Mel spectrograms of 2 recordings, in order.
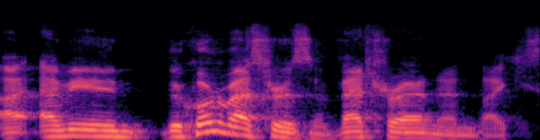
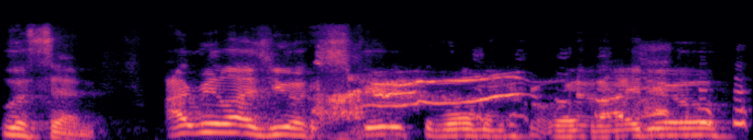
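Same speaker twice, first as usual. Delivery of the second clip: loud, higher-pitched pleading argument; exasperated; 4 semitones higher, 5 dB louder than usual. Acted. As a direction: argue back like a fed-up mortal. Quartermaster argues back, exasperated.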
